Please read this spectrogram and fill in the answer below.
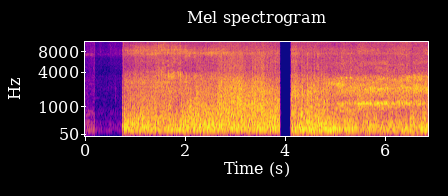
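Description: Steady road and traffic noise recorded from a moving vehicle, with wind on the microphone. It starts under a second in and cuts out for an instant about four seconds in.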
